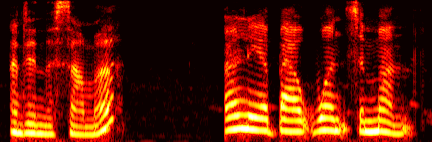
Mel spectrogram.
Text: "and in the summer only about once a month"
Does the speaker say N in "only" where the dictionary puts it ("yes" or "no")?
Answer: no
